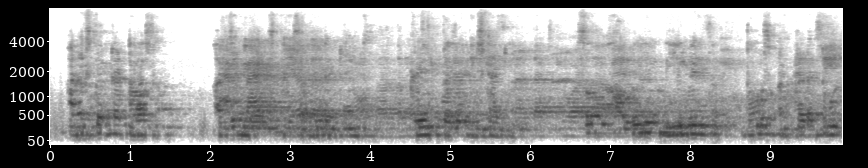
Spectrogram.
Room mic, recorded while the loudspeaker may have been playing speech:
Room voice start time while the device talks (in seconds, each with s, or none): 2.1 s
